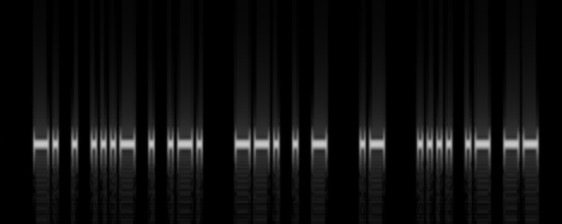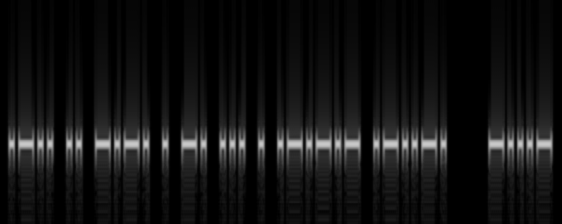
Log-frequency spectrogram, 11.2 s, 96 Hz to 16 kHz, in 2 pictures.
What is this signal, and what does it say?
Morse code, heard as a keyed tone, about 25 wpm, 600 Hz. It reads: NEVER GET A HAM LICENSE." <BT>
